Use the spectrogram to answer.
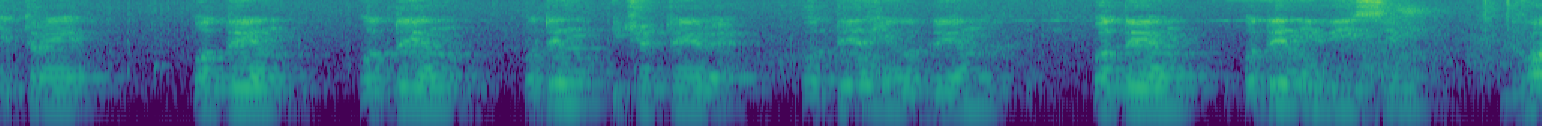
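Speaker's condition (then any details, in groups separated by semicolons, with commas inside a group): No condition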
